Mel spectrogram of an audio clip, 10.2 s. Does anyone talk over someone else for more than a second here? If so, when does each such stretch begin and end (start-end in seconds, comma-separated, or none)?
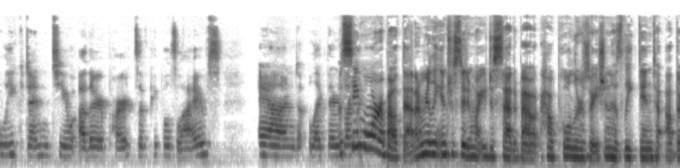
none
